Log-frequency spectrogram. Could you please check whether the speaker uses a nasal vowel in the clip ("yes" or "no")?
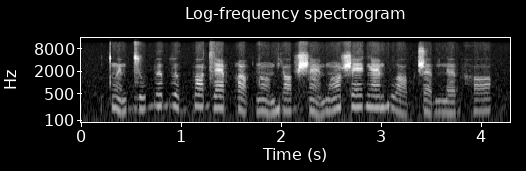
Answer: yes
